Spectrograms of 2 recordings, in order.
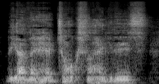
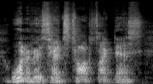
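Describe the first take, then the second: First: Loud, lower monster-head voice; second monster head. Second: Loud, higher-pitched monster-head voice; first monster head. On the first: Showing fans the other head of Cerberus, low loud monster voice. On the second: Showing fans one head of Cerberus, loud high monster voice. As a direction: raise it into a loud creature voice. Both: Shown as a demonstration.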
